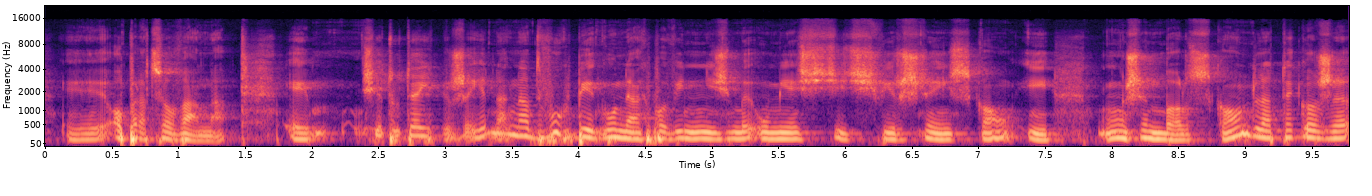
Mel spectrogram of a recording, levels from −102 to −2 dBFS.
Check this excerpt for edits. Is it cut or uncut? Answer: cut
